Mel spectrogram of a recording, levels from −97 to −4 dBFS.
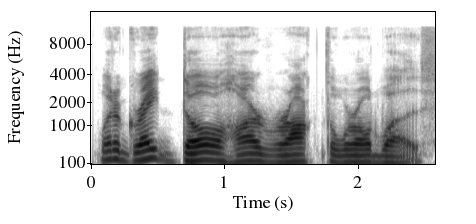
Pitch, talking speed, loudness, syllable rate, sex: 130 Hz, 210 wpm, -15 LUFS, 3.8 syllables/s, male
